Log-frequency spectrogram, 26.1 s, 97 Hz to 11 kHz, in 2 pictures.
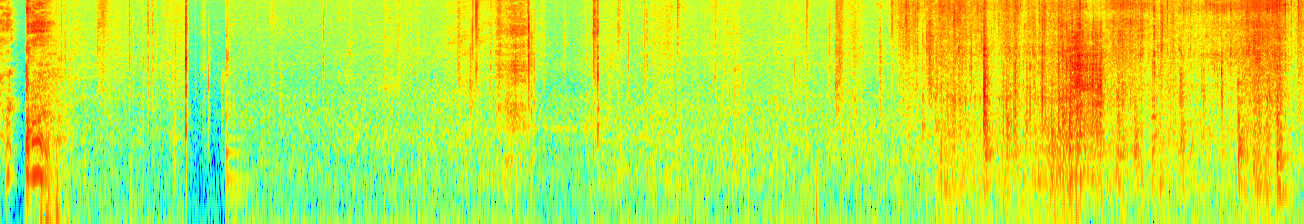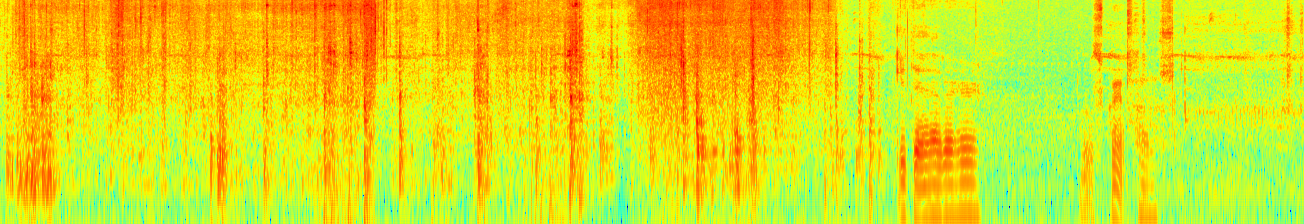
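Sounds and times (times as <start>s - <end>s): scrap items knocking and rattling: 9.2s - 22.0s.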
